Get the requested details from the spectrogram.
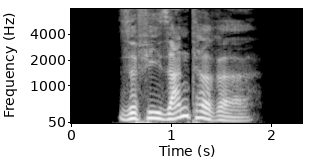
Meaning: inflection of süffisant: 1. strong/mixed nominative/accusative feminine singular comparative degree 2. strong nominative/accusative plural comparative degree
- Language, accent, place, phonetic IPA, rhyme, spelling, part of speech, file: German, Germany, Berlin, [zʏfiˈzantəʁə], -antəʁə, süffisantere, adjective, De-süffisantere.ogg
